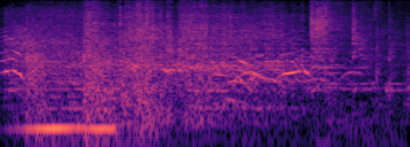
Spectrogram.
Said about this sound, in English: Robert listens as Mr. Fincham drives up in the Nissan. He drives at her.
